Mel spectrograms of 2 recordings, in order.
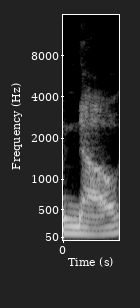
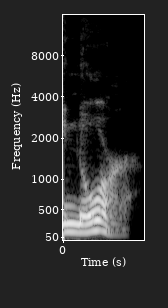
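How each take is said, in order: First: The word ends without an R sound. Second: The word ends with an added R sound. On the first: "They don't say no" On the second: "they put in too many R's. ... they say nor"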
